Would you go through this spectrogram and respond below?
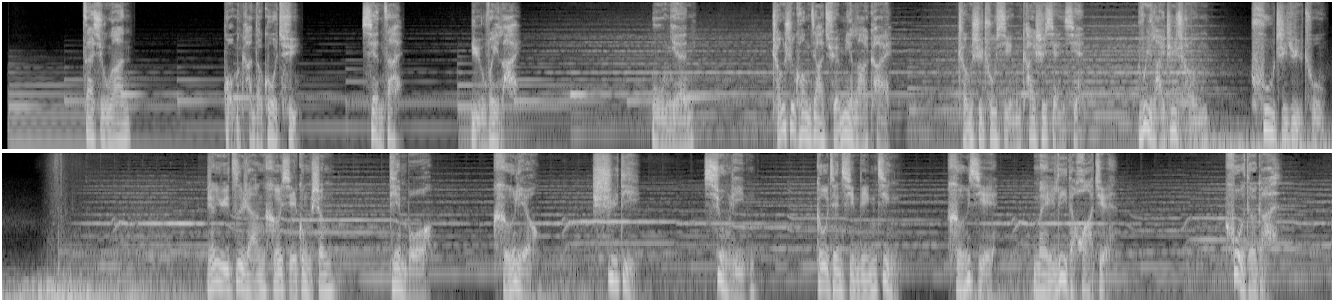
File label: male real estate narration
